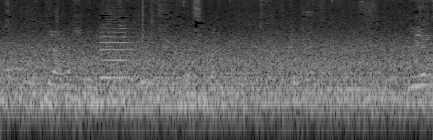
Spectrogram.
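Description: Busy street ambience: an even wash of passers-by talking and city traffic, with one short pitched toot about a second in.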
